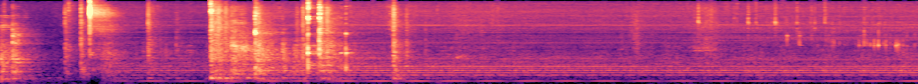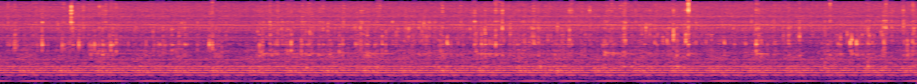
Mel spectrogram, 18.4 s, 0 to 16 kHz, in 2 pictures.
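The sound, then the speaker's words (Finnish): Espresso pump humming as a two-group espresso machine runs roughly 2.5 dl of coffee through the portafilter; a few clunks and rattles at the start give way to a long, steady, low buzzing drone that holds to the end. “Ja sitten laitetaan tänne espressokoneen kahvaan ihan niin kuin espressoa tehtäessä. Mutta sen sijaan, että valutetaan sieltä silleen pari senttilitraa kahvia, niin valutetaan nyt reilu 2,5 desiä.”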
